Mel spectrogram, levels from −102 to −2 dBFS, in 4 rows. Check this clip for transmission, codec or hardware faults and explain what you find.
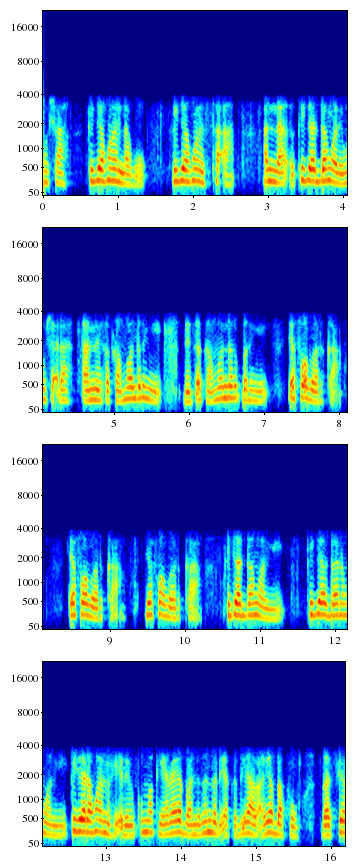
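One codec fault is present, and it lasts the whole clip: G.729 codec coding. The speech passed through a low-rate codec that rebuilds each short frame from a vocal-tract filter, a pitch predictor and a few pulses. This fits an 8 kbit/s G.729A stream on a 200 Hz to 3.4 kHz telephone line. Nothing above 3.4 kHz survives, so the speech sounds band-limited and plainly rough, buzzy and synthetic.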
